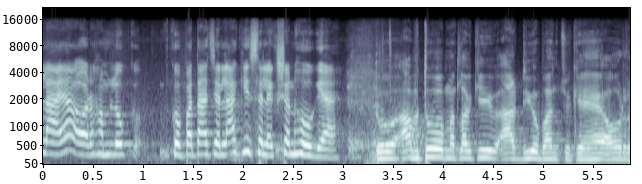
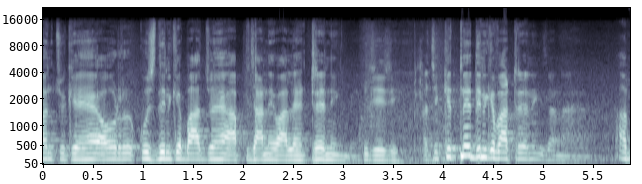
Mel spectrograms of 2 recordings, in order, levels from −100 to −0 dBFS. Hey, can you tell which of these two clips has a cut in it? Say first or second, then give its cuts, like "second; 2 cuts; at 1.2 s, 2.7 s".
first; 1 cut; at 3.1 s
